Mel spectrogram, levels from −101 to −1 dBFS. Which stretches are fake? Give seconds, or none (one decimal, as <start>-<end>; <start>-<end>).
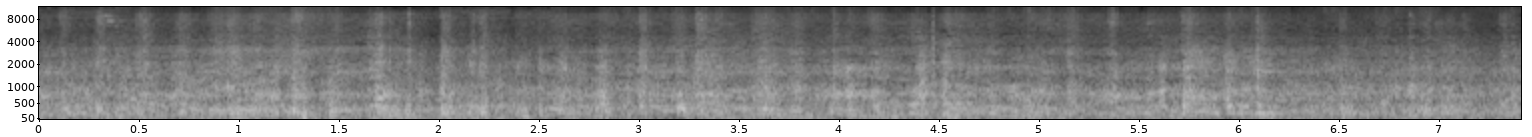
0.5-2.0; 2.4-6.4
